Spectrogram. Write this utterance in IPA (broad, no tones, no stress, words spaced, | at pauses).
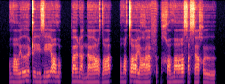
ðˤajəː ʈeːzeːðˤɵ pːaɳa naːdˤa | ðˤetˤeː ʕaf | χə ðˤeːsˤə saχɵː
